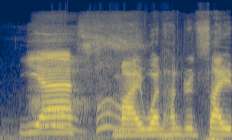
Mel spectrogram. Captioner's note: gasps all around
